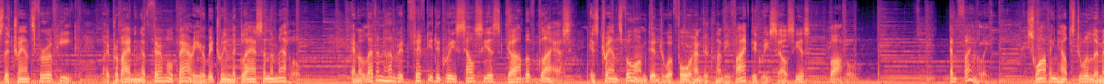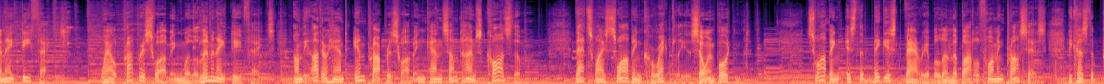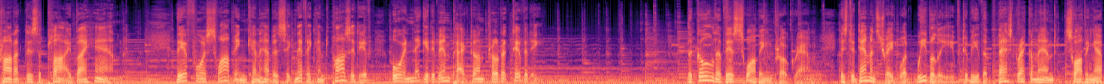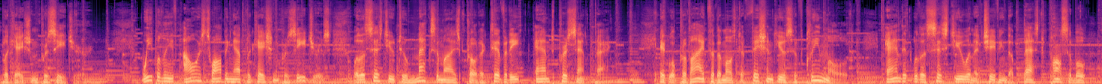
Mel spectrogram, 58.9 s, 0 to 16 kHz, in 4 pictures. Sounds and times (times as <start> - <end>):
Speech: 0.0 - 4.0, 4.6 - 11.5, 12.7 - 24.7, 25.5 - 36.7, 38.6 - 45.4, 46.0 - 58.8
Music: 0.0 - 58.8.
